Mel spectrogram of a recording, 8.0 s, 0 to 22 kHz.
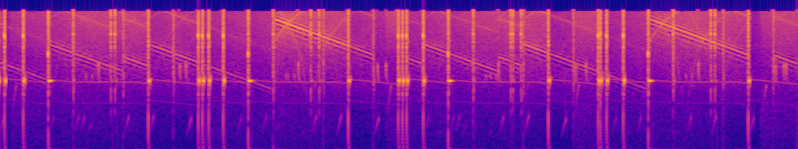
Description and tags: Aerobic Loop -15
A four bar four on the floor electronic drumloop at 120 BPM created with the Aerobic ensemble within Reaktor 5 from Native Instruments. A bit more experimental but very electro. Normalised and mastered using several plugins within Cubase SX.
